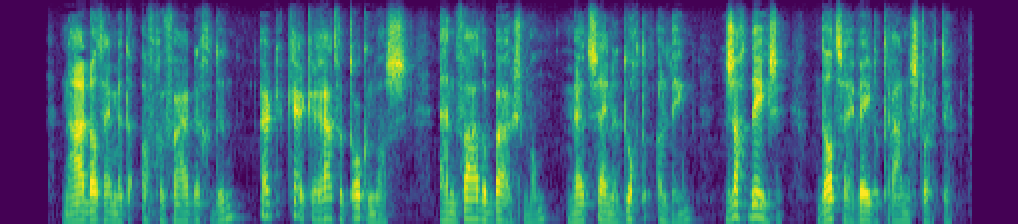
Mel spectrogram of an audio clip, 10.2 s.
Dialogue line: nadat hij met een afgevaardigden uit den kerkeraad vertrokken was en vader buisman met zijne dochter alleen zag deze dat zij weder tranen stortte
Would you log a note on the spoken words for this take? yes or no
yes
